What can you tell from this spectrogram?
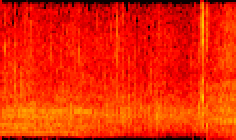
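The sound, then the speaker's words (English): An audience clapping hands and shouting praise to God in a dense, continuous wash of applause, with a few raised voices and a brief sharp accent near the end. “Come on, if you're ready for the house to be filled with love, just clap your hands and give God a shout.”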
